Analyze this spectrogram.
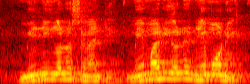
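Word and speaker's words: mnemonic: মেমারি হলে নেমোনিক, এমটা উচ্চারণ হবে না।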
